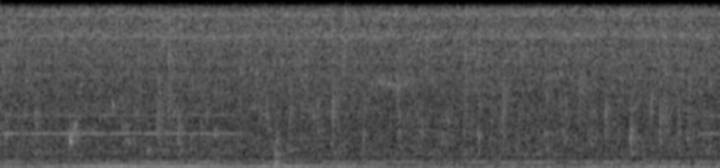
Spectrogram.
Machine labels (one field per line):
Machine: pump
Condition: normal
